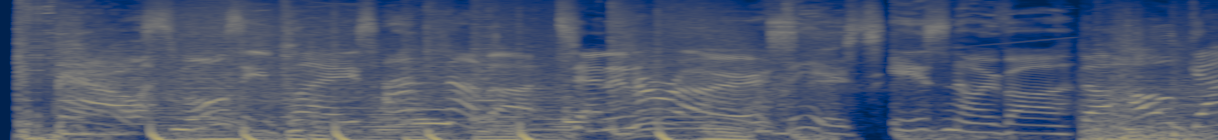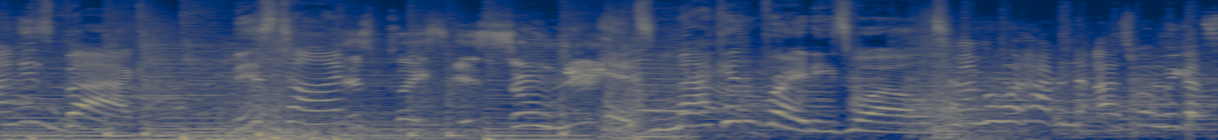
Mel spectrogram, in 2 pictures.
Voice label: Promo

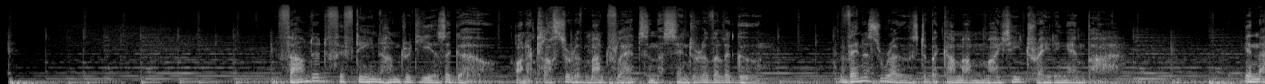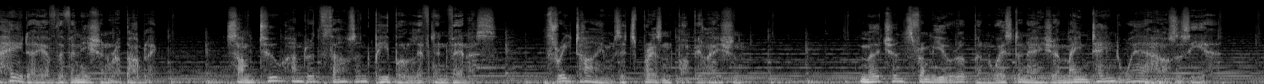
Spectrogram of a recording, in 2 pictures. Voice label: Narration

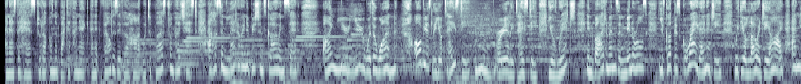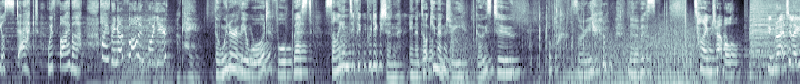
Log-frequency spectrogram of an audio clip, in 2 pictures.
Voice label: Voice Acting

